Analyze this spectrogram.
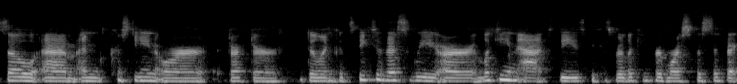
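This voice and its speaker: Somewhat breathy and very deep in pitch, a woman speaks at a moderate pace with fairly even intonation and hardly any pauses. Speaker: municipal staff presenter. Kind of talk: staff presentation at council meeting.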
